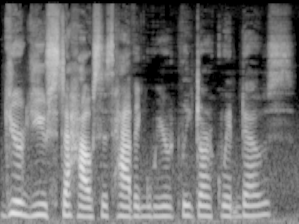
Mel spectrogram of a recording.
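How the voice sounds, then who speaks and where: A woman playing an anxious, suspicious, sharp-tongued young woman in an audio drama, blunt and pressing. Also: on the low side, level tone, measured pace. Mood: skeptical.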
